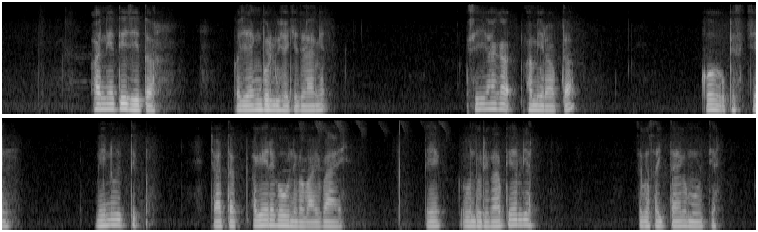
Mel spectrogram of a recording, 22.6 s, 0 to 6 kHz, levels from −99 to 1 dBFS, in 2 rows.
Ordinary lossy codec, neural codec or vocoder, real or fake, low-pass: none; none; real; 5.4 kHz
